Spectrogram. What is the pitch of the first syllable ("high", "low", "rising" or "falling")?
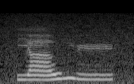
rising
